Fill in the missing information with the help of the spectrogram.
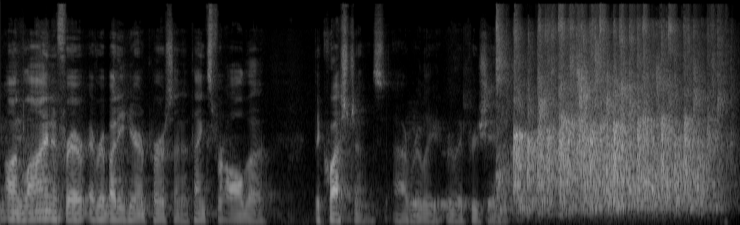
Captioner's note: applause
